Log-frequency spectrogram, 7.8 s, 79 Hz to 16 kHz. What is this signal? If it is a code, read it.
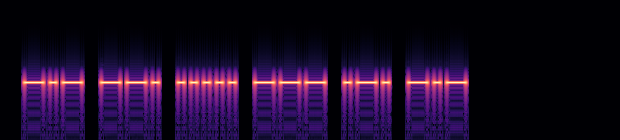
Morse code, heard as a keyed tone, about 15 wpm, 700 Hz. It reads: KG5ORK
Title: USA Call Signs - 6 Characters - Repeated 2x - 15wpm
